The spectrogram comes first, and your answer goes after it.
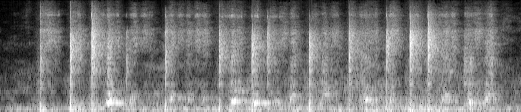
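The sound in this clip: Scratchy strokes of writing, a run of short, quick, rhythmic scrapes that are fairly faint and irregular.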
